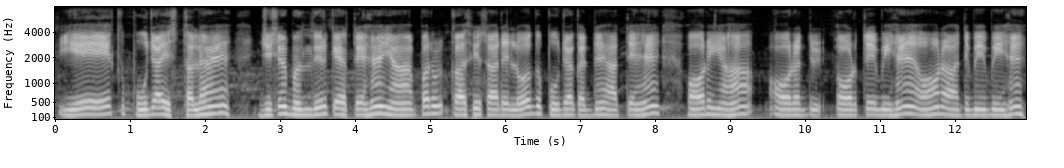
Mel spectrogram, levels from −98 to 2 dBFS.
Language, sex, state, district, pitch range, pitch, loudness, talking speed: Hindi, male, Uttar Pradesh, Jyotiba Phule Nagar, 155-180 Hz, 160 Hz, -17 LUFS, 130 wpm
